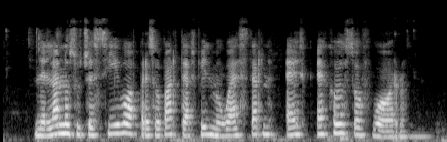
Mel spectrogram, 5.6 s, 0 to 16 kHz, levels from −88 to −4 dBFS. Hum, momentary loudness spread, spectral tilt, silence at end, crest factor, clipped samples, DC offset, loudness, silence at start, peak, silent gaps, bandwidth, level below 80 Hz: none; 8 LU; -6 dB/octave; 0 s; 16 dB; under 0.1%; under 0.1%; -19 LUFS; 0.45 s; -2 dBFS; none; 9.4 kHz; -44 dBFS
